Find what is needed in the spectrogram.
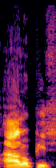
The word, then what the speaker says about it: alopecia: Alicia. I ain't say that right. She had the alopecia. It's called alopecia.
